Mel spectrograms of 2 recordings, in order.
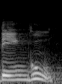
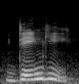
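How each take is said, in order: First: The word ends with an "oo" sound. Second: The word ends with an "ee" sound. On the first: The speaker calls it wrong. "ये बहुत ही common miss pronounce word है, हम इसको बोलते हैं डेंगू" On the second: The speaker calls it right. "तो इसकी correct pronunciation क्या है?"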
